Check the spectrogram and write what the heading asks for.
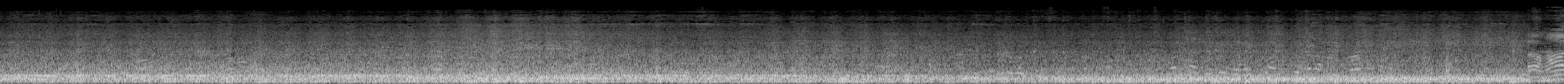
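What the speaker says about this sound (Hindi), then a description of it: "तो अपनी ट्रेन दोस्तों पहुंच रही है गोखरडीहा।" A Danapur-Jogbani Express train rolls into a station with a loud, constant low rumble of wheels and carriages that carries on throughout.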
